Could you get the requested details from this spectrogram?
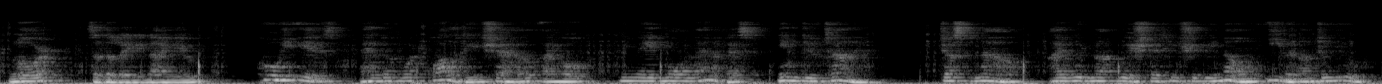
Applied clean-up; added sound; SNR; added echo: none; Writing; 12 dB; reverberation time 0.6 s.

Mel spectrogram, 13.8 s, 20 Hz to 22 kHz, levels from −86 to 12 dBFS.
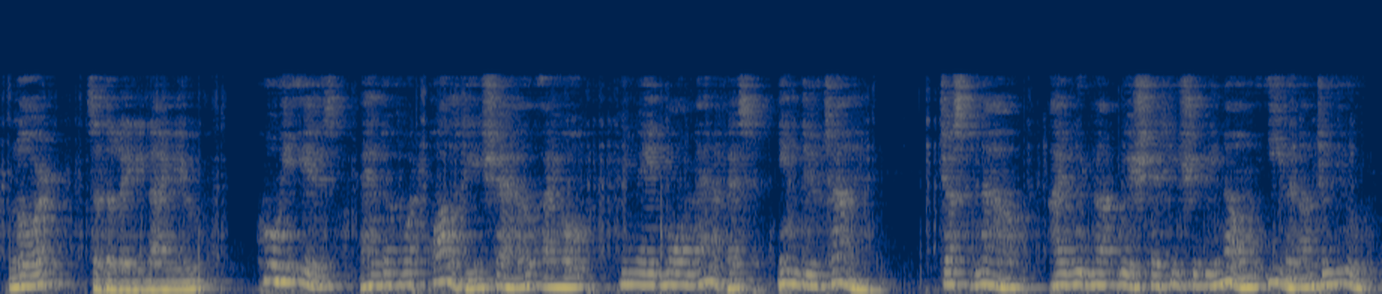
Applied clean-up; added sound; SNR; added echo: neural separator model SepFormer DNS4.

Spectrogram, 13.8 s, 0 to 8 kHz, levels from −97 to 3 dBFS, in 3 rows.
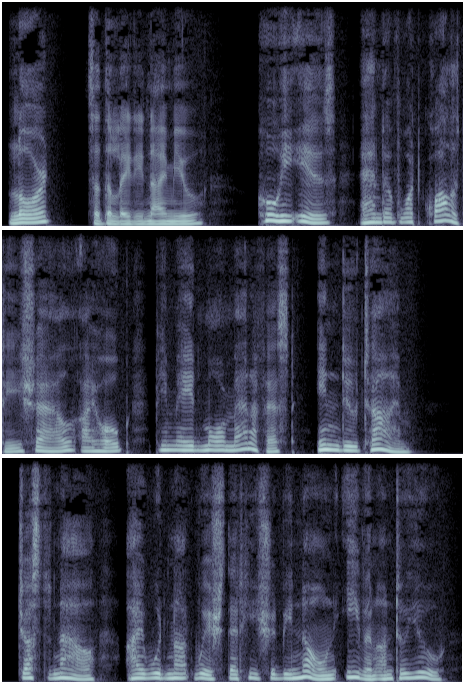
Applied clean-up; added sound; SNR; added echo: none; none; none; none.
